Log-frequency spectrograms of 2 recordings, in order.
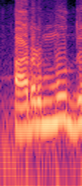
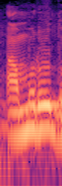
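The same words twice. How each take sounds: First: "अर्मुद" said with r before m, ar-mud; the incorrect "अर्मुद", r then m; wrong form. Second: "अमरुद" said with m before r, am-rud; the correct "अमरुद", m then r; correct form. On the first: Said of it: "अर्मुद नहीं". (गलत उच्चारण "अर्मुद") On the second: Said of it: "अमरुद होता है". (सही उच्चारण "अमरुद") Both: Shown as a demonstration.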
